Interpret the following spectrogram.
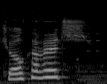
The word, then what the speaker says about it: Djokovic: He's pronounced Djokovic.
